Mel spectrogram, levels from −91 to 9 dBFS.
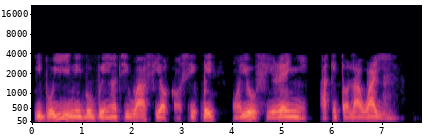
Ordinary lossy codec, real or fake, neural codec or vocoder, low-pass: AAC, 16 kbps; real; none; 7.2 kHz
